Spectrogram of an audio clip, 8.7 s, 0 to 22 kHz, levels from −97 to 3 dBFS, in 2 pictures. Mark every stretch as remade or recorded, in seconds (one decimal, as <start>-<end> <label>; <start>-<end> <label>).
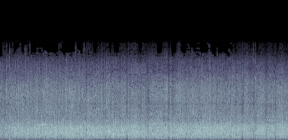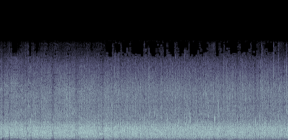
0.0-1.3 recorded; 1.3-2.7 remade; 2.7-3.5 recorded; 3.5-5.9 remade; 5.9-8.7 recorded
